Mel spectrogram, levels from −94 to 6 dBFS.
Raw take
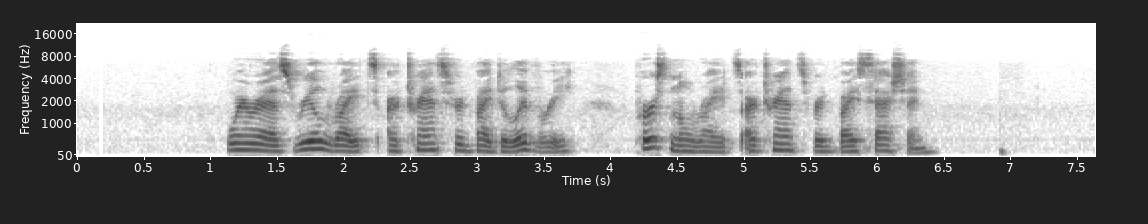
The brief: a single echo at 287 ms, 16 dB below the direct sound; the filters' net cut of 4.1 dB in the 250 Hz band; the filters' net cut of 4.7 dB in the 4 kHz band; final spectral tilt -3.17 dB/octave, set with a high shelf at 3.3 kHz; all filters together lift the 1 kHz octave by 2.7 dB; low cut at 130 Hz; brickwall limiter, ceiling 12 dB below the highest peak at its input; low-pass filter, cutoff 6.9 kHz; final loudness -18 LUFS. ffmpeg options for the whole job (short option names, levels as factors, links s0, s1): -af "highpass=130,lowpass=6900,equalizer=f=250:t=o:g=-5.5,equalizer=f=1000:t=o:g=5,highshelf=f=3300:g=3,equalizer=f=4000:t=o:g=-8,alimiter=limit=0.0708:level=0:latency=1,aecho=1:1:287:0.158,volume=6.31"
